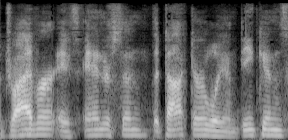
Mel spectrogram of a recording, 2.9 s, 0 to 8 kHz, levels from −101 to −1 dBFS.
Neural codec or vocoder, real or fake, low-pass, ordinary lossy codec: codec, 44.1 kHz, 2.6 kbps, DAC; fake; 7.2 kHz; AAC, 32 kbps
